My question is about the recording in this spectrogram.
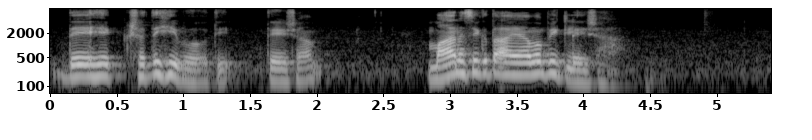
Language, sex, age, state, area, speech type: Sanskrit, male, 18-30, Haryana, rural, spontaneous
